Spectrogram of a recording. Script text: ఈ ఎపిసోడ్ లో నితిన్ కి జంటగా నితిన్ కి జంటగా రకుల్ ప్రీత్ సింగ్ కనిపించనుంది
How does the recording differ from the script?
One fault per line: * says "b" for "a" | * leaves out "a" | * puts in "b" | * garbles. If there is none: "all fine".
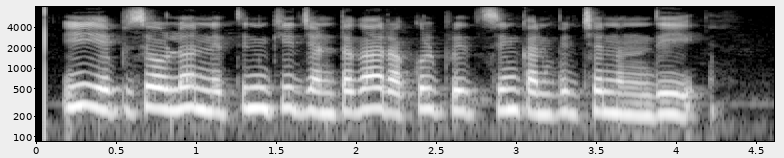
* leaves out "నితిన్ కి జంటగా"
